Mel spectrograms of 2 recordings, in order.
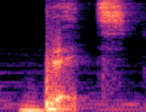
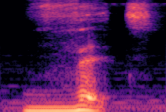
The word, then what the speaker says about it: bet: But bait has different um pronunciation depending on whether there is a desh present or not. With a desh it's pronounced bet. That is dh is pronounced vet.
